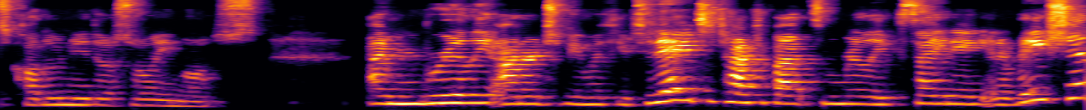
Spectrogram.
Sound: speaking Spanish

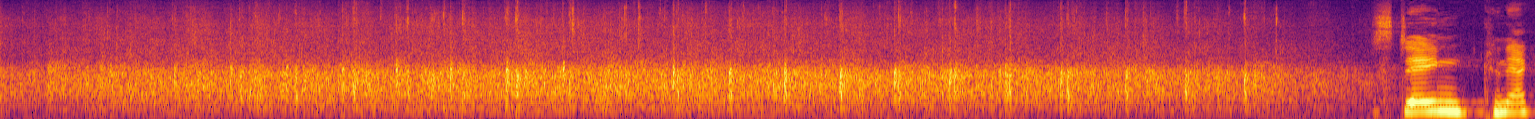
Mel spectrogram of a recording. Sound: applause

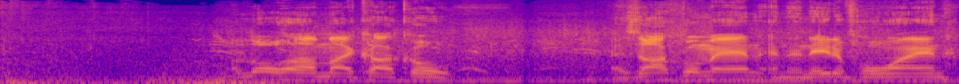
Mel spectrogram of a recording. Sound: speaking in foreign language

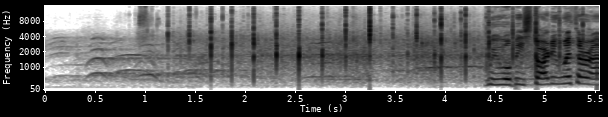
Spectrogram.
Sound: audience applauding

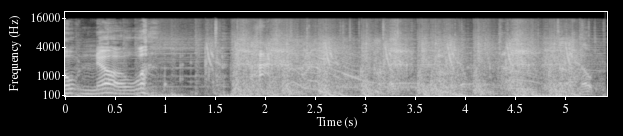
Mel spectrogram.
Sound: gunfire exchange

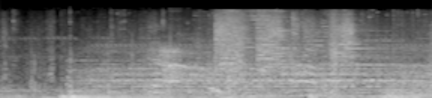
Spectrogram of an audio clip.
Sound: fighting sounds

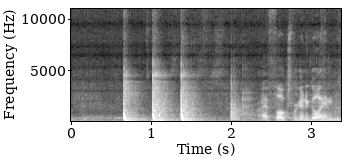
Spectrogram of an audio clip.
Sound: gavel knocking

